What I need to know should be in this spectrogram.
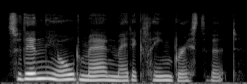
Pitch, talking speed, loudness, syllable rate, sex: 205 Hz, 265 wpm, -17 LUFS, 4.7 syllables/s, female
